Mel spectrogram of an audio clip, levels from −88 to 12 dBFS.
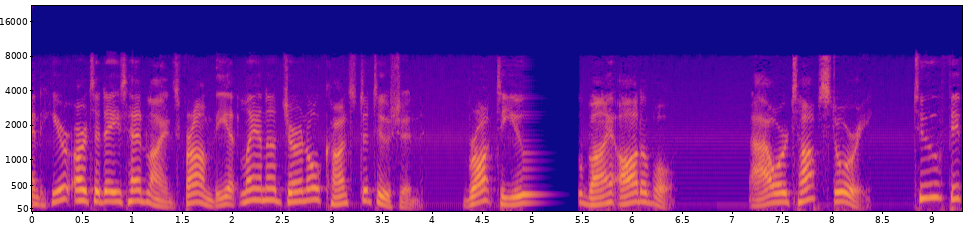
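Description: A mains buzz runs under the speech for the whole clip, sitting roughly 30 dB below it. Its harmonics stack up on a 50 Hz fundamental, and their spacing and reach point to sharp switching spikes entering twice per mains cycle, from a dimmer, a rectifier or an unshielded run. Those spikes give it a raspy, edged character rather than a smooth hum, and the buzz stays constant in level throughout.

From 4.91 s to 5.48 s there is a call audio freeze, most likely caused by packets stalling in transit so the jitter buffer ran dry. For about 550 ms the receiver fills the gap, sustaining the last sound as a fading tail that drops to about 160 ms of silence before the speech resumes. Nothing is lost. The audio picks up exactly where it stopped, so everything after this point arrives 550 ms later than it would have.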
